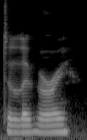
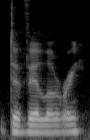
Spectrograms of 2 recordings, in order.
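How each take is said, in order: First: The word begins with 'del' as usual. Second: The word begins with 'dev', sounds swapped. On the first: The speaker calls it right. "when I want to say delivery" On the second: The speaker calls it wrong. "I need to stop saying Devillery"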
